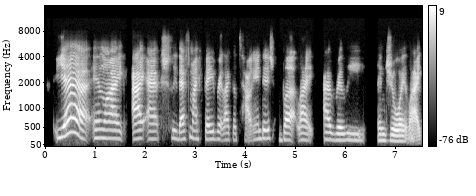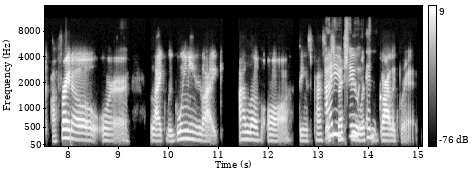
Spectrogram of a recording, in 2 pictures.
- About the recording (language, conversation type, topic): English, unstructured, What simple, feel-good meals boost your mood and energy, and what memories make them special?
- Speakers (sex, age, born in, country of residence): female, 30-34, United States, United States; female, 50-54, United States, United States
- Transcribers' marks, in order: none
